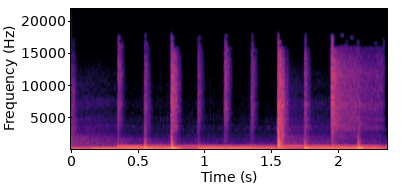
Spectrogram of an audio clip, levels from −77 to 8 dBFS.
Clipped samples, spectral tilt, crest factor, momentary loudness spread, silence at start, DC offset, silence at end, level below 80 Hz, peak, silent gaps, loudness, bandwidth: under 0.1%; -6 dB/octave; 14 dB; 4 LU; 0 s; under 0.1%; 0 s; -20 dBFS; -2 dBFS; none; -17 LUFS; 18 kHz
